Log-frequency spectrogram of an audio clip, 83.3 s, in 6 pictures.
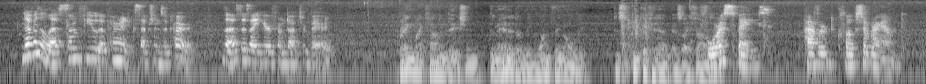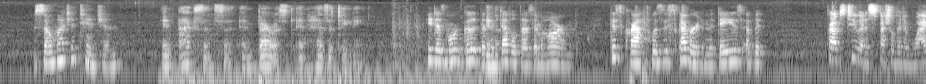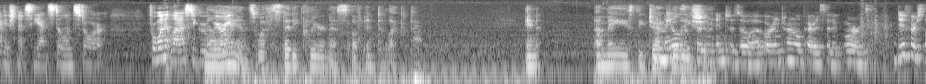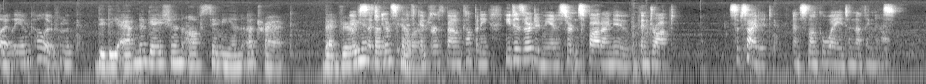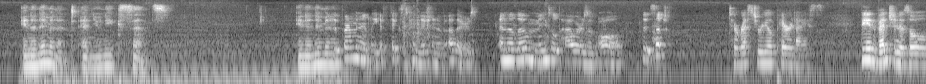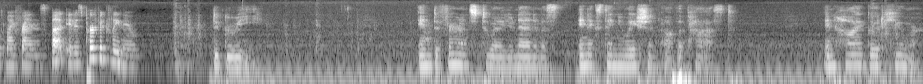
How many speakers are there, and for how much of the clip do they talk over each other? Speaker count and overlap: six, about 6%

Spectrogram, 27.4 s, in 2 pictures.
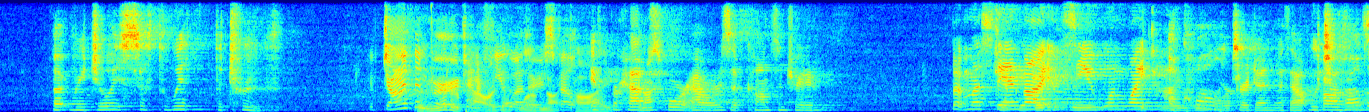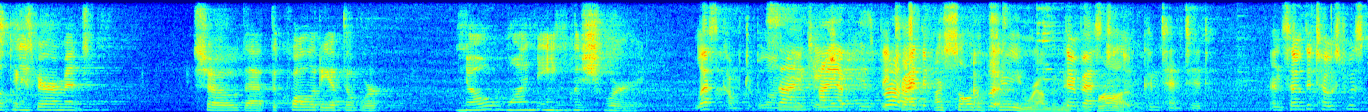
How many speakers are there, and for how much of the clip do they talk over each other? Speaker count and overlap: six, about 36%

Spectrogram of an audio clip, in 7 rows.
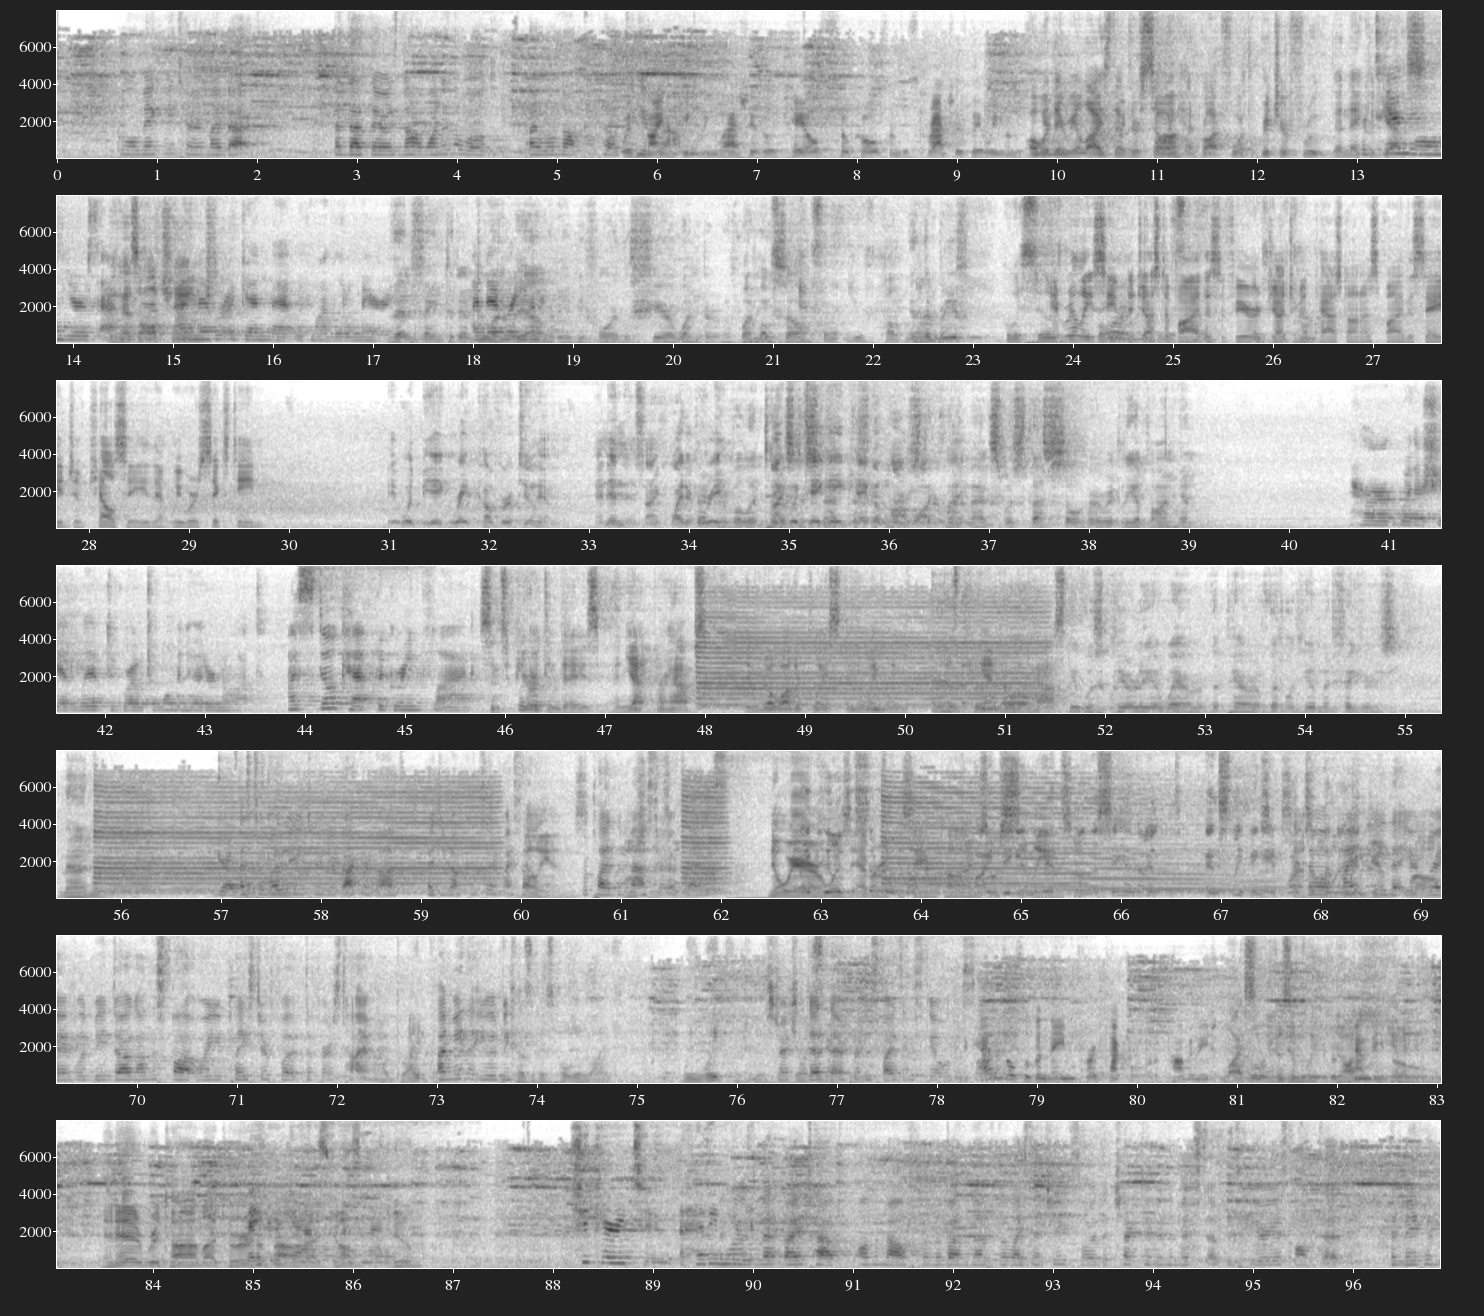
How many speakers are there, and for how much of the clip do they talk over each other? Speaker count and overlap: eight, about 35%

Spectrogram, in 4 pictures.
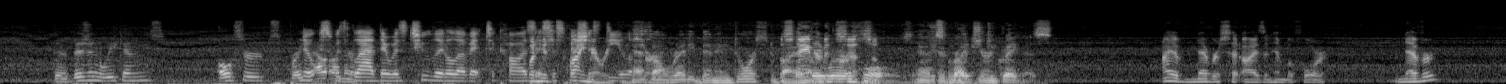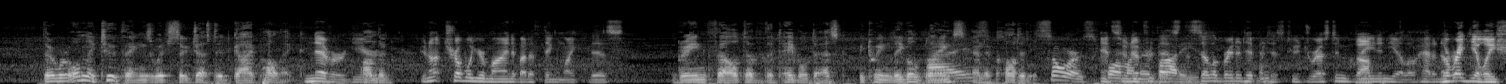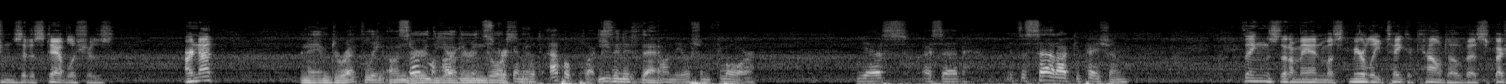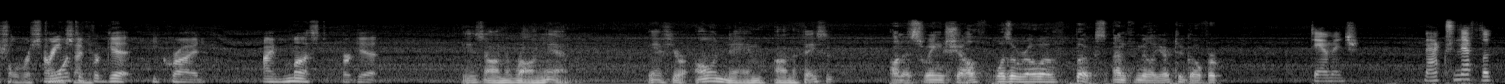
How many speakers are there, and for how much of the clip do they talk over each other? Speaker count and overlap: six, about 23%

